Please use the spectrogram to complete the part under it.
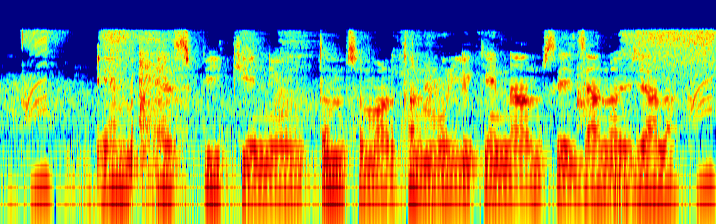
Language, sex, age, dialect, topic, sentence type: Bhojpuri, female, 18-24, Southern / Standard, agriculture, statement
